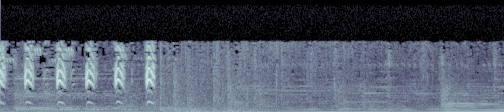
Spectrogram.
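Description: Five sharp, high-pitched alarm calls from prairie dogs ring out in a quick, even series as a hunting badger approaches their colony, then fall silent, leaving a steady low rumble.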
